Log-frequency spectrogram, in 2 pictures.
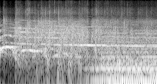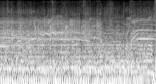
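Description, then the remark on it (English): A crowd applauds loudly and steadily for about six seconds to welcome a comedian on for a special stand-up set, a dense wash of clapping that never lets up, with some sustained tonal sounds mixed in underneath. “So you guys have to be really special right now and clap even bigger than you've clapped before”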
